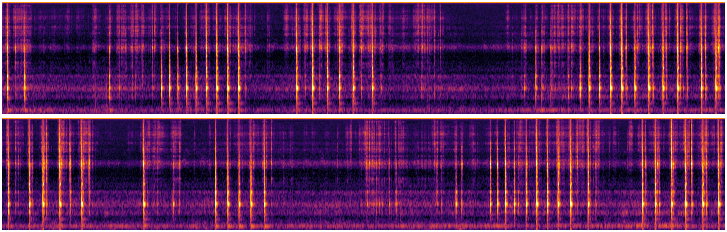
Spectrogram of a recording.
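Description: A great tit inside a wooden nest box making rapid runs of sharp taps on the wood, about seven a second, in bursts of one to four seconds with short pauses. A steady low hum runs underneath.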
